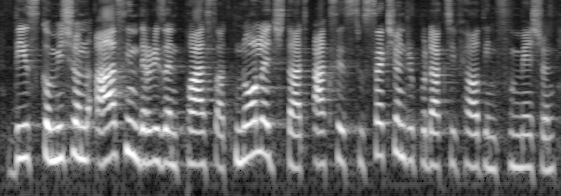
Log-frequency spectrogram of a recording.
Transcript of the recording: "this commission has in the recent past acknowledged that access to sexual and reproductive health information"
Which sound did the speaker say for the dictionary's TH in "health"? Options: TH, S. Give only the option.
TH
